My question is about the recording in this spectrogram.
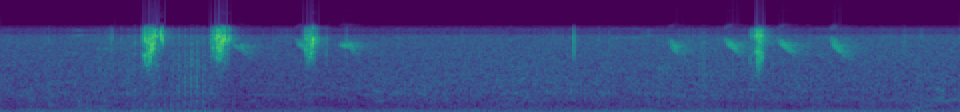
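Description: Finches giving short, sharp, downward chirps: three loud ones about half a second apart a little after a second in, then a looser run of quieter chirps around five to six seconds in.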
